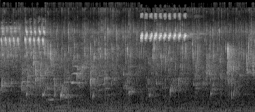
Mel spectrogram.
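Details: Sharp chattering from a blue-crowned hanging parrot: a short pulsed burst early on, then a clear run of about ten evenly spaced, very high clicks lasting a second, over a splashing background with softer chirps.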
